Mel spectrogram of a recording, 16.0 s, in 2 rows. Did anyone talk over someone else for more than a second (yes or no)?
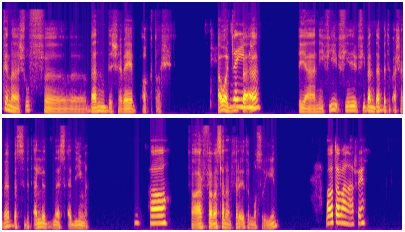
no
